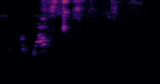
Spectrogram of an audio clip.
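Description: Brief, faint speech: a few words about half a second in.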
